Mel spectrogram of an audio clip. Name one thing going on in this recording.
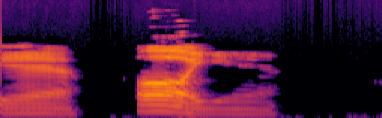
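A young man makes long, drawn-out vocal sounds close to a microphone.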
